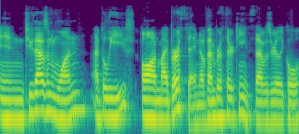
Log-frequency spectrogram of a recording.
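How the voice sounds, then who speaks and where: This man talks at a moderate pace with a fairly high pitch, ordinary pitch variation and an ordinary speaking voice. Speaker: YouTube gaming presenter. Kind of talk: casual chat. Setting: Skype call.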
